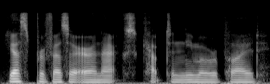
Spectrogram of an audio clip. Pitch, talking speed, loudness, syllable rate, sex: 110 Hz, 135 wpm, -21 LUFS, 5.1 syllables/s, male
